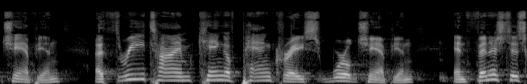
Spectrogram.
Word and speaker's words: Pancrase: And you pronounce the word pancrase good. Like everybody, they call it like the pancreas or something.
